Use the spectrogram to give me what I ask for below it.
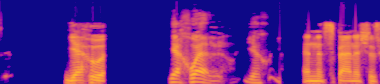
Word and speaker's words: Jehuel: Yehuel, is that how you pronounce it? Yehuel, Yehuel. and in Spanish is Jehuel.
